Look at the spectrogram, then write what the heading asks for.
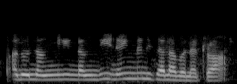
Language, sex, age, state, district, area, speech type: Manipuri, female, 18-30, Manipur, Kakching, rural, conversation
